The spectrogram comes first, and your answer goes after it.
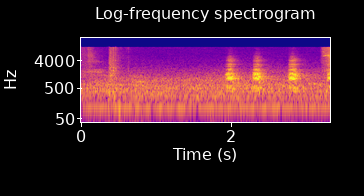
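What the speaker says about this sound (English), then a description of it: "And I got this annoying bird squawking." A bird squawks outdoors near a 2015 Audi Q7 TDI S-line during a tire fitting, giving several short harsh caw-like calls in quick succession, faint and somewhat distant, with no talk.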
